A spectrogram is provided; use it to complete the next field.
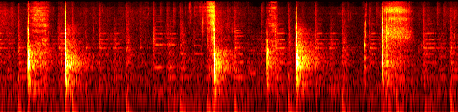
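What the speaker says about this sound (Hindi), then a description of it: "बाकी प्याज को, शिमला मिर्च को बारीक बारीक चॉप कर लेते हैं" Onions and capsicum are chopped finely with a knife on a board, sharp irregular thuds at close range, several quick cuts spaced by short pauses, with no voices.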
